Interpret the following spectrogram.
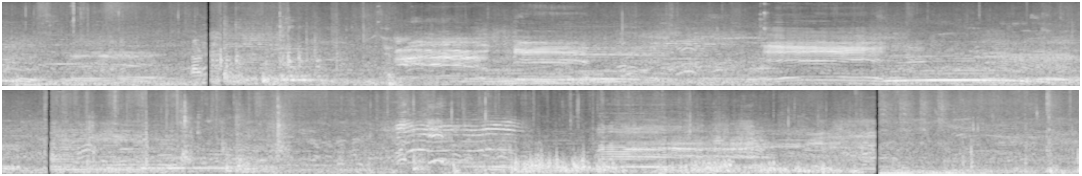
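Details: Cattle coming off a truck at a livestock market moo repeatedly, long arched bellows rising and falling, many animals calling over each other amid loud crowd and market noise, with brief breaks in the sound.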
